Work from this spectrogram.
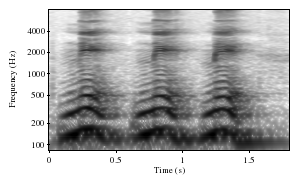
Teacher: ne é um alveolar nasal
